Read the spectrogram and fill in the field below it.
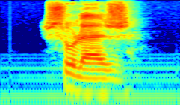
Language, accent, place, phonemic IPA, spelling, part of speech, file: French, France, Lyon, /ʃo.laʒ/, chaulage, noun, LL-Q150 (fra)-chaulage.wav
- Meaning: liming, whitewashing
